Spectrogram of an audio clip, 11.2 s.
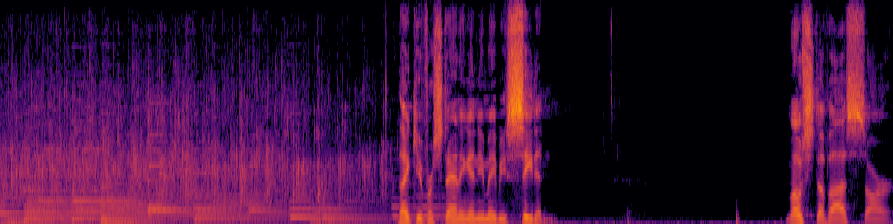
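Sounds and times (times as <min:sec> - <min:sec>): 
audience clapping hands: 0:00.0 - 0:05.6
speech: 0:05.0 - 0:06.9, 0:10.0 - 0:11.1.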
